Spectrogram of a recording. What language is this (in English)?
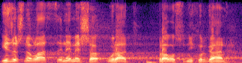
Serbian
